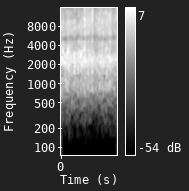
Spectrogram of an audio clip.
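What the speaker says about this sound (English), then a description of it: "We got that applause" Crowd applause sound effect from a soundboard add-on, a dense even wash of clapping held at steady loudness for under a second, with no voices.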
